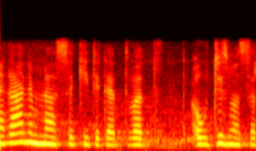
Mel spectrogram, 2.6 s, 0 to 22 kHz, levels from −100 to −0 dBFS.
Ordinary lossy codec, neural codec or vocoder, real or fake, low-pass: Opus, 16 kbps; vocoder, 22.05 kHz, 80 mel bands, Vocos; fake; 7.2 kHz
